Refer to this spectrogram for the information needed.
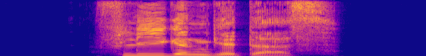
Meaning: genitive singular of Fliegengitter
- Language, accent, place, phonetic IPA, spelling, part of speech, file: German, Germany, Berlin, [ˈfliːɡn̩ˌɡɪtɐs], Fliegengitters, noun, De-Fliegengitters.ogg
